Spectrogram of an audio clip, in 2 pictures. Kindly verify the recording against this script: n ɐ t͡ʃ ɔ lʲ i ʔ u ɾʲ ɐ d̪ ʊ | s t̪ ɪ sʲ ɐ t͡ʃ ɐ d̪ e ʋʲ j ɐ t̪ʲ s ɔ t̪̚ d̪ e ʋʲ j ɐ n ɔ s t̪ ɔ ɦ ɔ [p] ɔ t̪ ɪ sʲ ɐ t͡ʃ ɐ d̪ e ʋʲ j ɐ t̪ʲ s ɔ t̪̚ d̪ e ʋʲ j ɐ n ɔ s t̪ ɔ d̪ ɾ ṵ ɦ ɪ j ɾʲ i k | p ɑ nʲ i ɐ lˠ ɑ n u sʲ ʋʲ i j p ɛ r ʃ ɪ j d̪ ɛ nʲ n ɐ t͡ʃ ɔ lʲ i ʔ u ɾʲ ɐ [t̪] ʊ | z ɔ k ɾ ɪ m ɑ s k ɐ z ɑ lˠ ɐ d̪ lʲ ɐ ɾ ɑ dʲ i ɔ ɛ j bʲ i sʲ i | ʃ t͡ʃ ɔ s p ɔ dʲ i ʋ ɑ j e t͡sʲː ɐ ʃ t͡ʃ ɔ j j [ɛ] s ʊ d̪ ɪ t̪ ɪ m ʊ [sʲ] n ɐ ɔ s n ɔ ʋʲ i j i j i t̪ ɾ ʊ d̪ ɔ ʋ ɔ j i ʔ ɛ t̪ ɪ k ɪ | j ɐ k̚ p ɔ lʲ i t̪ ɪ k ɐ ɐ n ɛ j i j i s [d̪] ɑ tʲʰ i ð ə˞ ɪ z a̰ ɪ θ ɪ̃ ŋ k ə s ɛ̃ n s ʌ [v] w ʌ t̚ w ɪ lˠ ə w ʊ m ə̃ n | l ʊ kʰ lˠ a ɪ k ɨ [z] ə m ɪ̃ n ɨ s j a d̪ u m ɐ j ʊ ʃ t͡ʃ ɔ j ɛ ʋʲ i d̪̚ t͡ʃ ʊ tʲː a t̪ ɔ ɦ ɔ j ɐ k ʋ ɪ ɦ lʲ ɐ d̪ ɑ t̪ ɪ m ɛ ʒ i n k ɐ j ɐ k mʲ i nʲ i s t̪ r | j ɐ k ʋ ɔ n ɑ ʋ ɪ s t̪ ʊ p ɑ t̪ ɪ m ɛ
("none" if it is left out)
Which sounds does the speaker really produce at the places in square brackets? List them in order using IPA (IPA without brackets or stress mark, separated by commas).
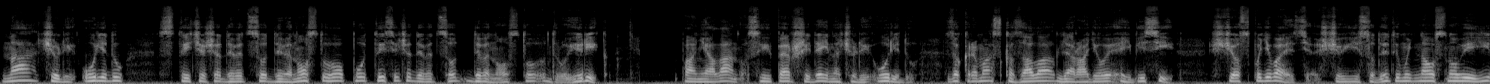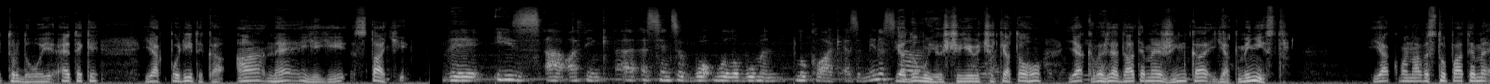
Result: p, d̪, i, tʲ, t̪, v, z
